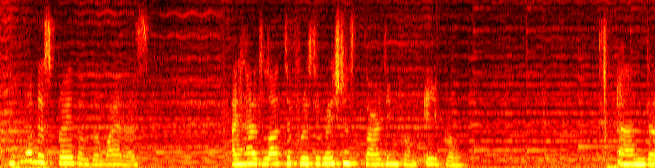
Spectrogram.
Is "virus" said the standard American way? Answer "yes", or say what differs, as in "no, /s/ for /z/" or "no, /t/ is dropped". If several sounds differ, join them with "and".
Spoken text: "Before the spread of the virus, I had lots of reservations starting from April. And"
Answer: no, /w/ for /v/ and /l/ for /ɹ/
